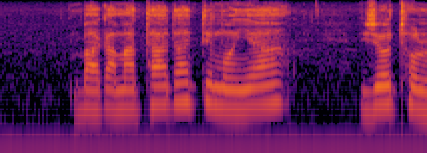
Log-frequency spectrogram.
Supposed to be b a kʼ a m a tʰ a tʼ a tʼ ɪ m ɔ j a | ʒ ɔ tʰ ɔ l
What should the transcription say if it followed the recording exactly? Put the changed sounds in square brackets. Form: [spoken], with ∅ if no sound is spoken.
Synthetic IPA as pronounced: b a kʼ a m a tʰ a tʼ a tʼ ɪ m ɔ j a | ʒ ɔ tʰ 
